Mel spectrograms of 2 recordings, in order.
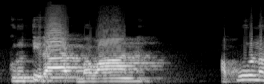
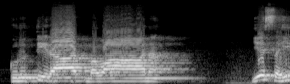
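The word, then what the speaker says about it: कृतिरात्मवान्: कृतिरात्मवान न फर्क समझ में आ रहा है आपको कृतिरात्मवान ये गलत उच्चारण है कृतिरात्मवान ये सही उच्चारण है हम इसका न ऐसा संपूर्ण भी उच्चारण नहीं करते हैं। उसका हम लगभग पूरा उच्चारण करते हैं।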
